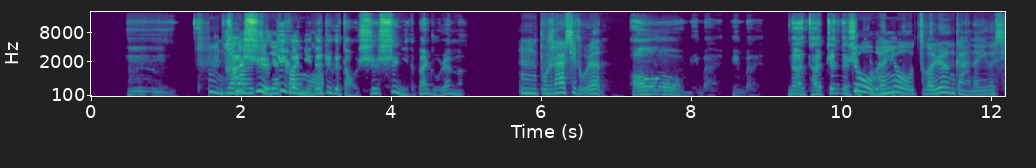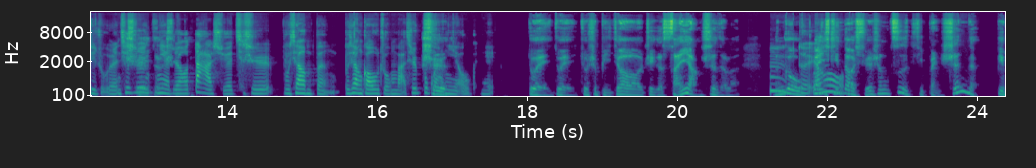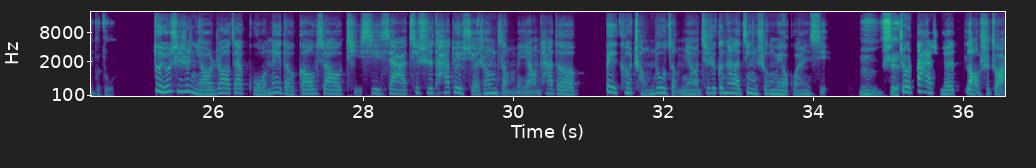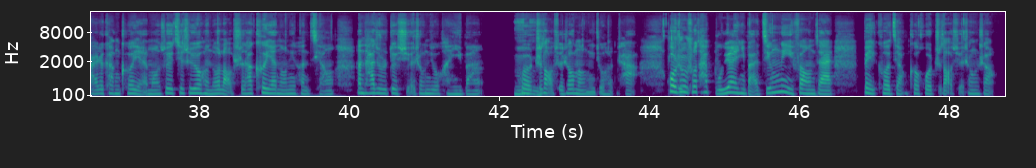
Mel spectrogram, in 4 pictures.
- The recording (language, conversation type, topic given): Chinese, podcast, 你受益最深的一次导师指导经历是什么？
- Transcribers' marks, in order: other background noise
